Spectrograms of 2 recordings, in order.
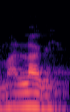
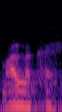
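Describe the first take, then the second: First: The name is said as Korean Malagi. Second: The name is said as English Malachi.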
